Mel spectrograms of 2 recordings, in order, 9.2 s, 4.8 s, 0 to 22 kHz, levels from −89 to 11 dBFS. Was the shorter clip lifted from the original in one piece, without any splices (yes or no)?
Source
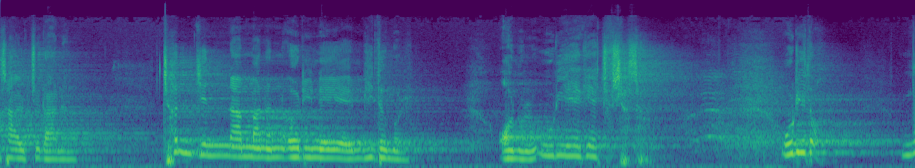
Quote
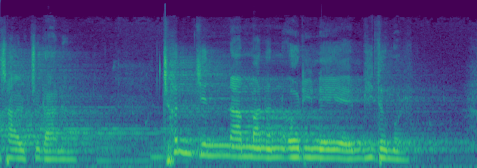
yes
